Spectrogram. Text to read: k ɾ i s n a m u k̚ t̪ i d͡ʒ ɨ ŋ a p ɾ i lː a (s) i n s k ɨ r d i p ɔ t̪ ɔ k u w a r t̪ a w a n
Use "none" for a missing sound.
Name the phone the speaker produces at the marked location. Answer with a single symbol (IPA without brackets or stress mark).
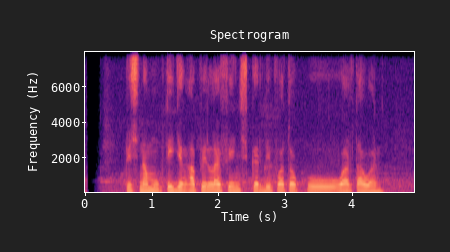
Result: f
